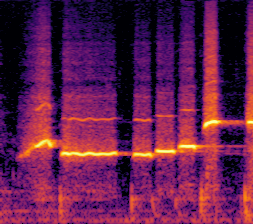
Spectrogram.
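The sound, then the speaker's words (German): A parrot whistles the River Kwai March: about seven clear, sustained notes in a bouncy rhythm, stepping up in pitch toward the end, with no talking over it. “Er hat ein Konzert veranstaltet, hat nämlich den River Kwai Marsch gepfiffen.”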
